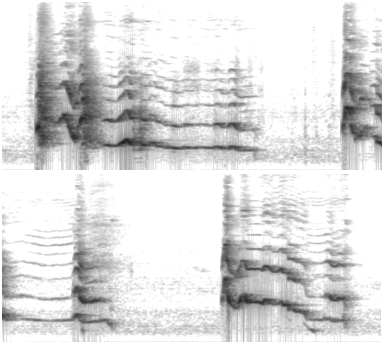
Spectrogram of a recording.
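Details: Basenji mix dog singing in three long howled phrases, each opening with a wavering yodel that slides downward into a sustained falling tone and then trails off, spaced about four seconds apart.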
